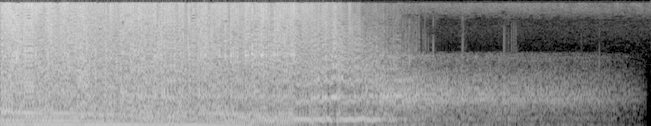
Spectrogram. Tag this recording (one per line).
spooky
scary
